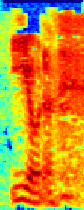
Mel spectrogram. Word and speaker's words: iota: I took Greek, and the correct pronunciation is iota.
